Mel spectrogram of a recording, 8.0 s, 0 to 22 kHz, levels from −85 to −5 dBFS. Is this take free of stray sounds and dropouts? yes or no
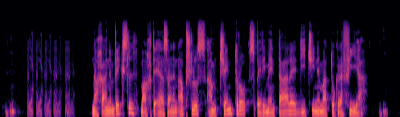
no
